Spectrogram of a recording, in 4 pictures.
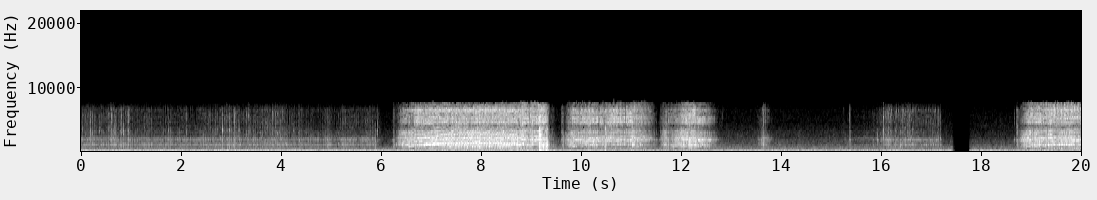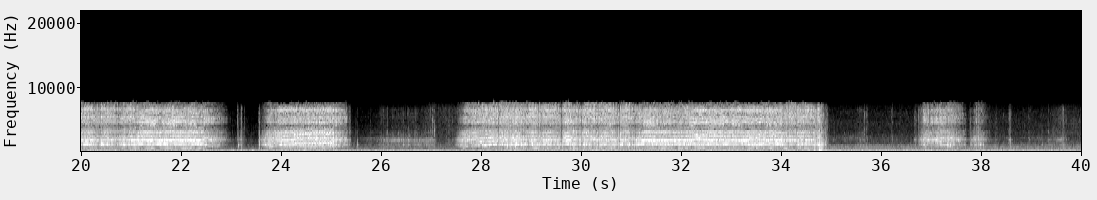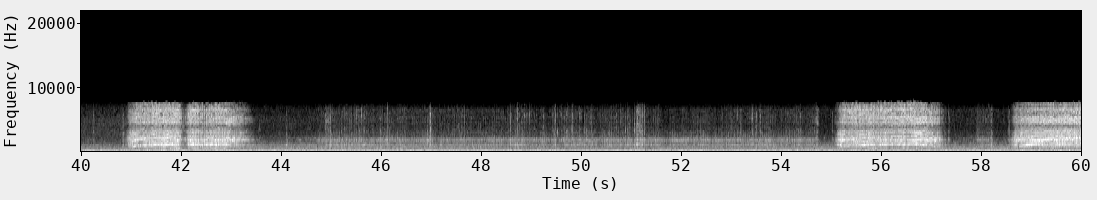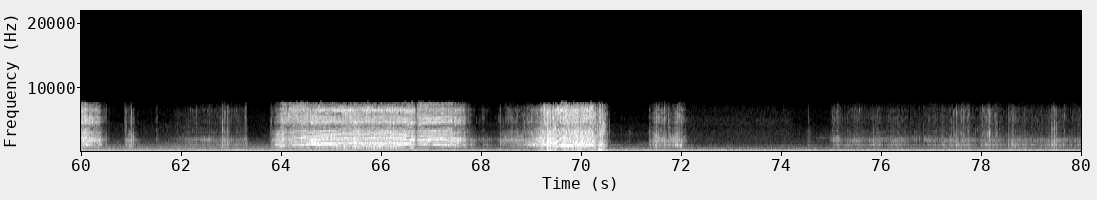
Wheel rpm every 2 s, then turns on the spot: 30, 20, 20, 130, 120, 90, 20, 0, 10, 120, 140, 60, 60, 60, 160, 160, 160, 50, 40, 0, 110, 50, 20, 20, 20, 20, 20, 70, 70, 90, 20, 20, 140, 130, 90, 30, 0, 10, 20, 20.
0-6 24-26 34-36 44-54 68-70 74-80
